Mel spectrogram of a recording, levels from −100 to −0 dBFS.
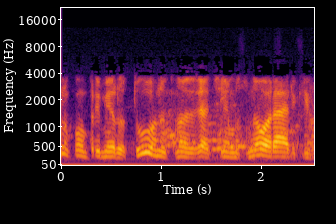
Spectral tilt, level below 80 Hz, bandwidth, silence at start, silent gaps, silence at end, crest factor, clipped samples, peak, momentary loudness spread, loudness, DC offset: -6 dB/octave; -60 dBFS; 4.8 kHz; 0 s; none; 0 s; 18 dB; under 0.1%; -4 dBFS; 7 LU; -20 LUFS; 2%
